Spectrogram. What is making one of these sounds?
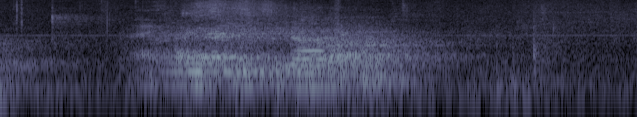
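A young man speaks calmly into a microphone in an echoing hall.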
